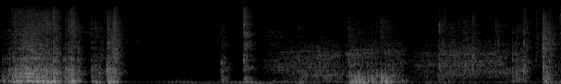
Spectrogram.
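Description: Box cutter slitting packing tape along the seam of a cardboard box, a scraping, tearing sound that is loudest for the first second and a half and then goes on more quietly in shorter strokes.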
